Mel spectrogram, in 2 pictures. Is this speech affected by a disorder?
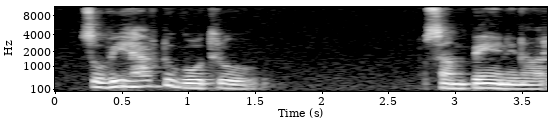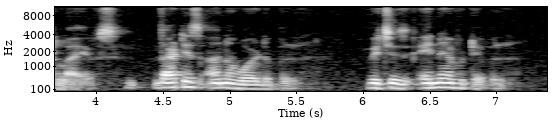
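No.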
